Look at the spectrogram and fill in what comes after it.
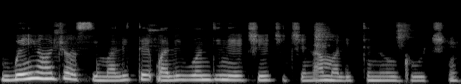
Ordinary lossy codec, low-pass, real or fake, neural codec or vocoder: none; 7.2 kHz; real; none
